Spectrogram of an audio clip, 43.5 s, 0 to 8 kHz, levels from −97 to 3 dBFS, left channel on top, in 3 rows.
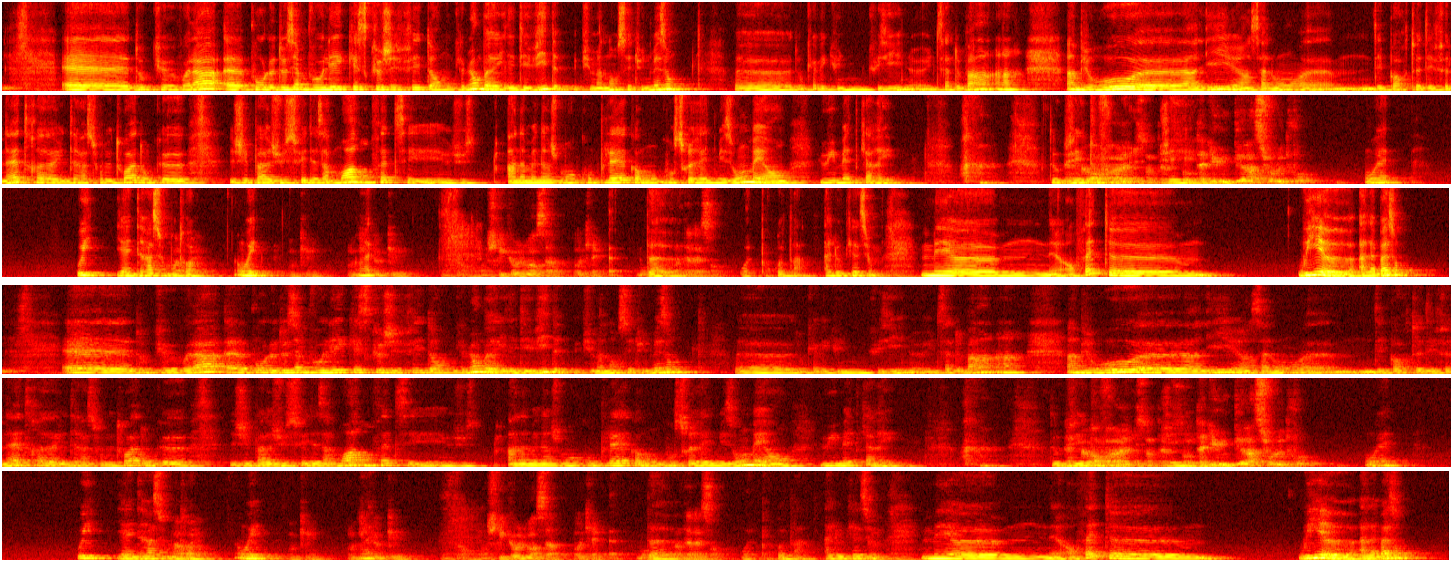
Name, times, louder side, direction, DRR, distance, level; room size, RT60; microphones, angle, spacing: voice 1, 0.0-6.8 7.3-19.2 19.6-23.4 23.8-25.3 26.2-26.5 28.1-28.4 29.7-30.9 31.3-31.6 32.5-32.7 33.4-33.6 35.4-35.8 36.4-36.5 36.7-41.1 42.0-42.9, left 4 dB, 80° left, 8 dB, 0.4 m, -23 dB
voice 2, 25.1-27.6 30.7-31.0 32.0-32.2 32.4-33.0 33.4-35.0 35.3-36.2 37.6-38.1, equal, 5° right, -9 dB, 0.8 m, -33 dB
2.7 x 2.5 x 2.9 m, 0.71 s
head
